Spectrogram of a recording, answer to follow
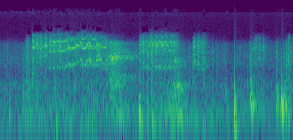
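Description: A monkey screeching in high, wavering calls: one long burst, then two shorter ones, with a sharp click about three and a half seconds in.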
